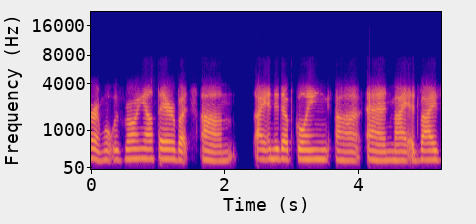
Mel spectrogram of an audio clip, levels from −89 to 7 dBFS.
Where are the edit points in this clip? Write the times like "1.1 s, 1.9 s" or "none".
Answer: 1.6 s, 4.1 s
